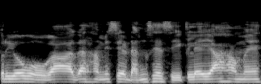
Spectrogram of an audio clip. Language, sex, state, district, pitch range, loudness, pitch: Hindi, male, Uttarakhand, Uttarkashi, 120-130 Hz, -13 LUFS, 125 Hz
